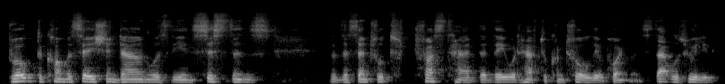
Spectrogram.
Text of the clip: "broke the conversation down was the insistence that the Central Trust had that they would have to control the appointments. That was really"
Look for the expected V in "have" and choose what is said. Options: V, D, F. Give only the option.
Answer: F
